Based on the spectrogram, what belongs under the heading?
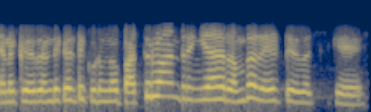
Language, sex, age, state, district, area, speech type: Tamil, female, 18-30, Tamil Nadu, Madurai, urban, conversation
